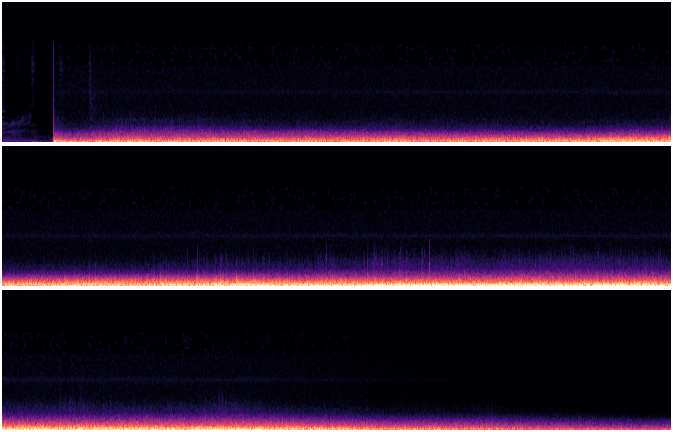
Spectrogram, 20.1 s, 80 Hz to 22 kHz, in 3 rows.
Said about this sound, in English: Starhopper firing its massive Raptor engine and hovering 20 meters high.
